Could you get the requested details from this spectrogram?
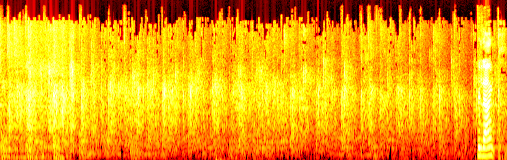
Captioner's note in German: Beifall SPD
